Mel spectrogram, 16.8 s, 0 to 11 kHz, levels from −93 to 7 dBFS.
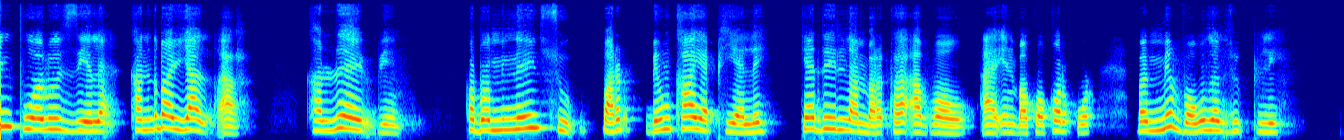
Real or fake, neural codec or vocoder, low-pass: fake; codec, 16 kHz in and 24 kHz out, 0.9 kbps, LongCat-Audio-Codec, fine tuned four codebook decoder; 9.9 kHz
